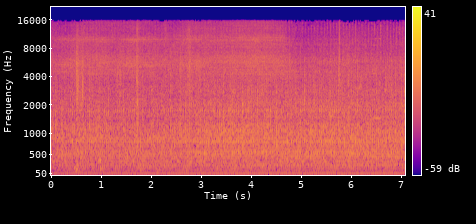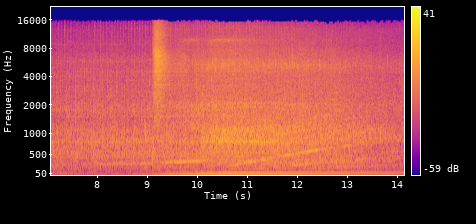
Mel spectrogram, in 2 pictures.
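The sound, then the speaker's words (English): The engine of a bus packed with people, bound for Krivorivnia, idles with a steady low rumble, then a short sharp hiss of air brakes cuts in before the engine revs up with a rising whine as it pulls away. “Finally, we found the bus, packed to the brim with people.”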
